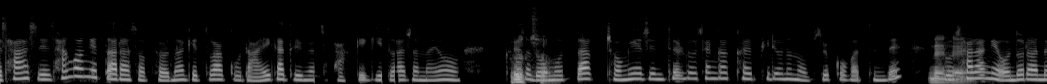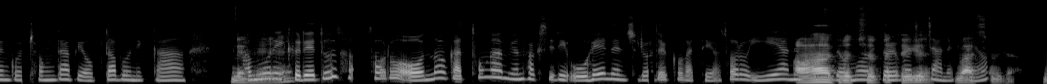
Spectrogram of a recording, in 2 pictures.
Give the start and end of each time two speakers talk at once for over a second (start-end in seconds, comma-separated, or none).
18.4-20.4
